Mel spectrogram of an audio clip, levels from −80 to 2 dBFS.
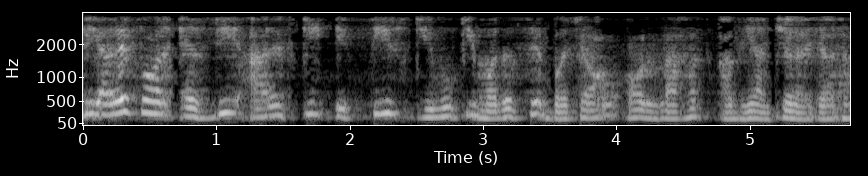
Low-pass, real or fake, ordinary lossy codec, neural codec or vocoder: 3.6 kHz; fake; AAC, 16 kbps; vocoder, 22.05 kHz, 80 mel bands, HiFi-GAN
